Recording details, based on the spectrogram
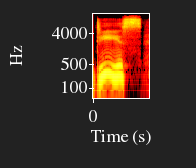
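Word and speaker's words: dix: But for six and dice, the X sounds like an S when you're just counting alone, but it magically changes to a Z frown if the next word starts with a vowel or it becomes totally silent if the next word starts with a consonant.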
